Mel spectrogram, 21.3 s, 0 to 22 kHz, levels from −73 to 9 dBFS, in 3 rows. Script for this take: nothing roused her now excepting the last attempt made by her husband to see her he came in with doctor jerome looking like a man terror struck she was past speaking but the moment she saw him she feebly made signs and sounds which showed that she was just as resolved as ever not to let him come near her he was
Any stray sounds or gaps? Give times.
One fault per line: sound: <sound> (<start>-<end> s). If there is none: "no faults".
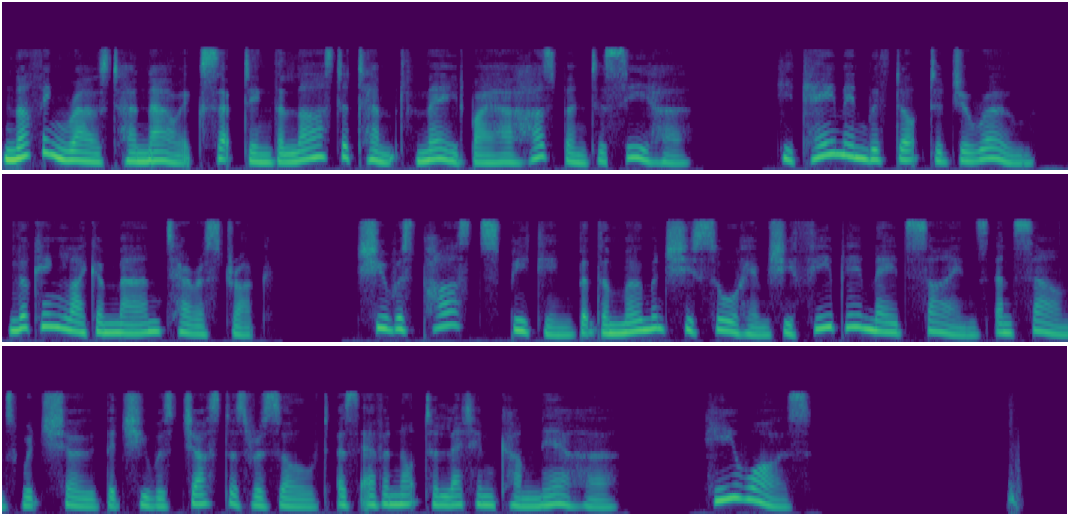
sound: whoosh (20.9-21.0 s)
